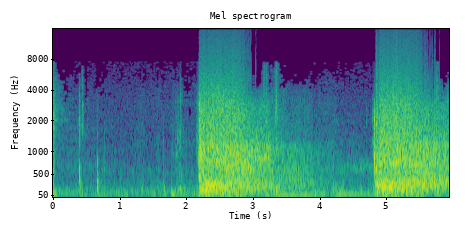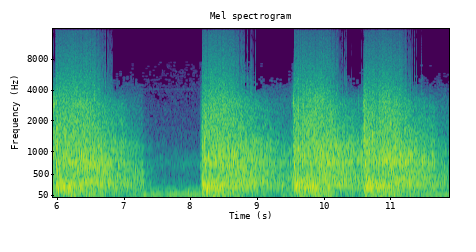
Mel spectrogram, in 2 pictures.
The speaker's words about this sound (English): And no more than 3 rounds each. Fire between the trees.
